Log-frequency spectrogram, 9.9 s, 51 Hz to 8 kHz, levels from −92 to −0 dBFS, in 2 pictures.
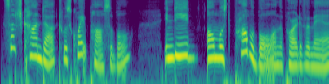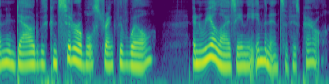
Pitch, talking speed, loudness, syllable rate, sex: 195 Hz, 165 wpm, -18 LUFS, 5.5 syllables/s, female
